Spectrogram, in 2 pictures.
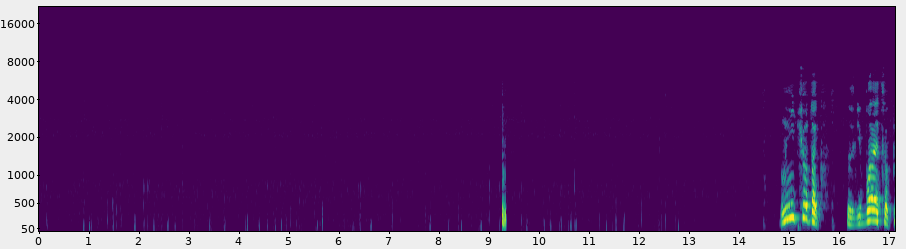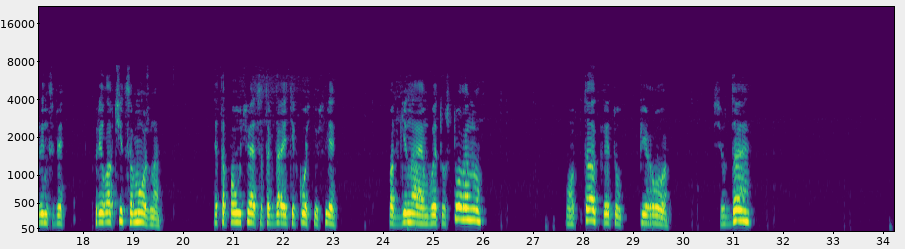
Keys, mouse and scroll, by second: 0.1 click, 0.2 middle click, 1.0-4.3 typing, 1.2 middle click, 1.5 middle click, 2.0 click, 2.3 click, 2.7 middle click, 3.1 click, 3.2 middle click, 3.7 middle click, 4.3 click, 4.6 click, 5.3 middle click, 5.5 g, 6.1 middle click, 6.2 g, 6.4 middle click, 6.6 g, 7.0 middle click, 7.8 r, 8.1 middle click, 8.5 r, 8.6 middle click, 8.8 r, 9.3 middle click, 10.1 middle click, 10.2 g, 10.4 middle click, 10.7 middle click, 11.3 middle click, 11.7 r, 12.0 middle click, 12.8-14.6 middle drag, 15.3 middle click, 18.0 middle click, 21.6 r, 23.0 click, 23.7 click, 24.6 r, 25.7 click, 27.4 r, 28.0 click, 28.4 click, 31.1 click, 31.7 click, 33.2 click, 34.1 r.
